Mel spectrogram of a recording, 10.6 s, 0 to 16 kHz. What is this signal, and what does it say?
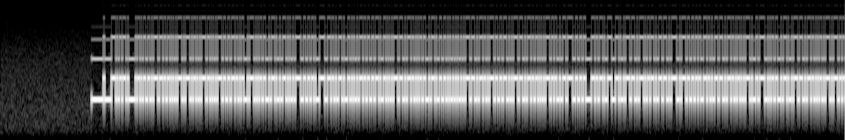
RTTY (75 baud, 850 Hz shift), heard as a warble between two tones, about 1500 Hz centre. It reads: DIE REEDEREI BESCHAFTIGT AUF IHREN SCHIFFEN EINEN RELATIV HOHEN ANTEIL AN DEUTSCHEN …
